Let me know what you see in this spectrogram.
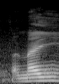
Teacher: harus didengungkan karena sebelumnya nun. Nun itu huruf hidung.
